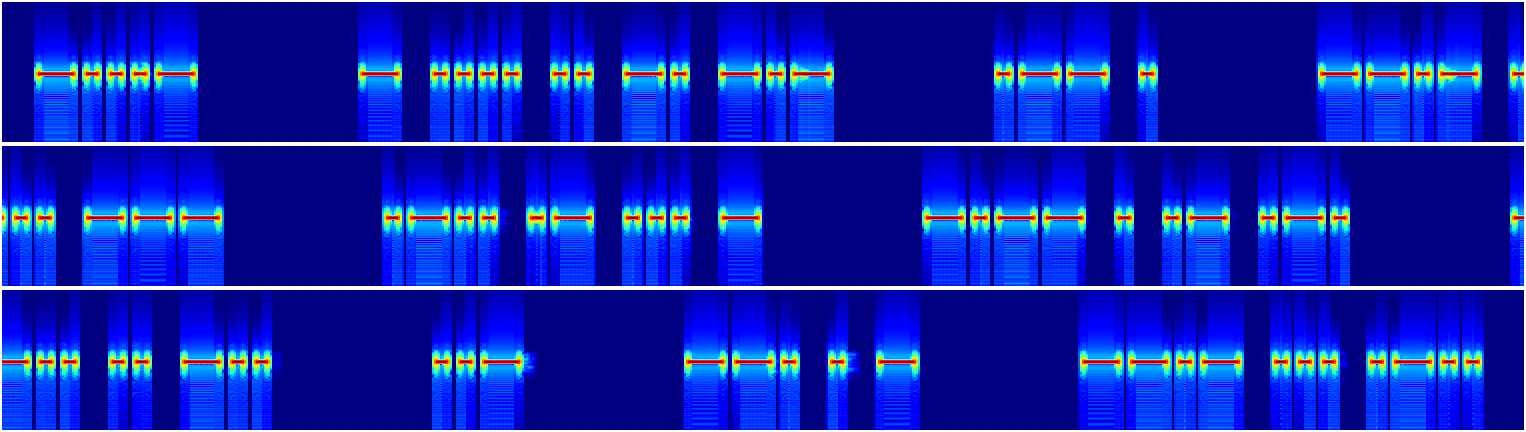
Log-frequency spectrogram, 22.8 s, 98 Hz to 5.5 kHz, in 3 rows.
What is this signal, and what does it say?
Morse code, heard as a keyed tone, about 20 wpm, 700 Hz. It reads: <BT> THINK WE QSO LAST YEAR DID U GET QSL
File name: UK MASTER QSOs TRAINING / 20WPM / UK MASTER QSOs 0013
